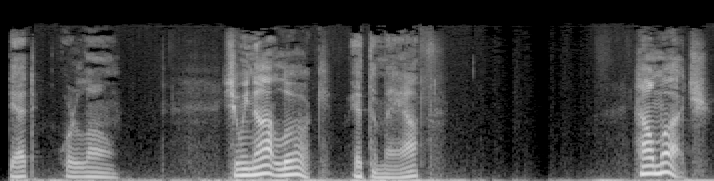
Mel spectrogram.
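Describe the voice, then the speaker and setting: Slow, emphatic lecturing man on radio. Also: lowish voice, mellow, no room sound. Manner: emphatic, lecturing, rises sharply in indignant questions. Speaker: radio show guest. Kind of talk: talk radio monologue.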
